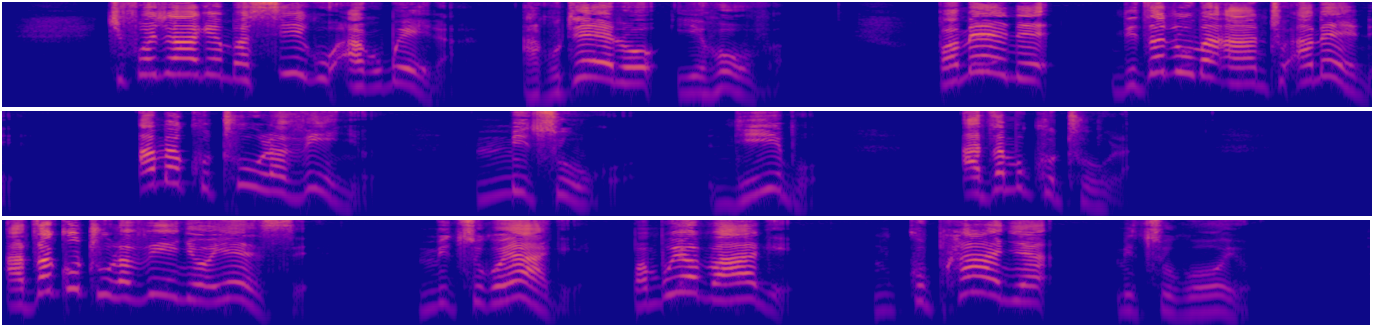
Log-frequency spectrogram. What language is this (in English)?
Nyanja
